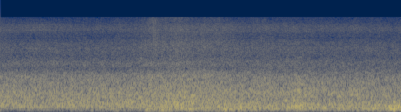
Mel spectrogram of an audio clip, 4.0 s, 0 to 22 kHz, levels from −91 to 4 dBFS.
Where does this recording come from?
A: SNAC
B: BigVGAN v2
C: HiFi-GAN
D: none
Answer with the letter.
D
